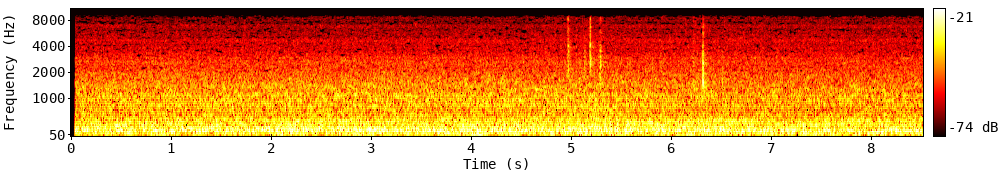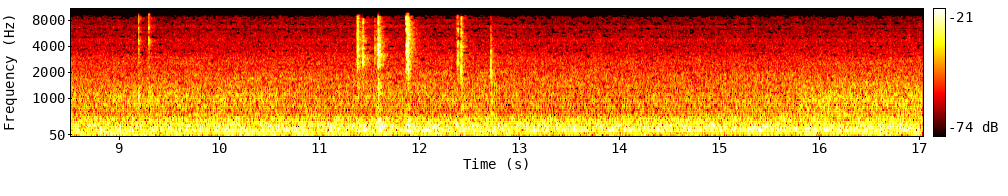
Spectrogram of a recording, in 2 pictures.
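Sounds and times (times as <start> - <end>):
faint electrical buzz: 0.1 - 17.0
sharp clicks: 9.2 - 9.4, 11.4 - 12.8.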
